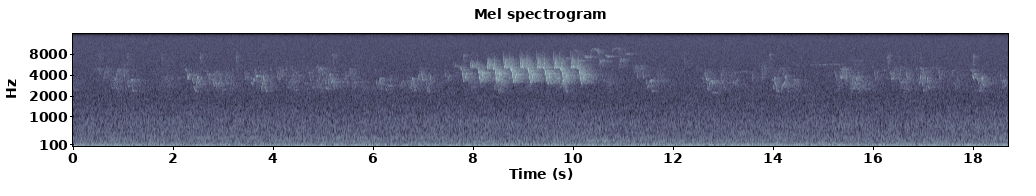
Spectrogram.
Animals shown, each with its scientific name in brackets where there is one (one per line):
Ovenbird (Seiurus aurocapilla)
Red-eyed Vireo (Vireo olivaceus)
Blackburnian Warbler (Setophaga fusca)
